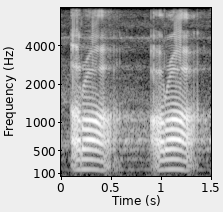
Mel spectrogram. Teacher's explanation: Kemudian ra dibaca pendek, dan hukum bacaan ra ini adalah dibaca tebal karena ra-nya berharakat fathah. Jadi cara bacanya ujung lidahnya terangkat ke langit. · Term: ditebalkan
